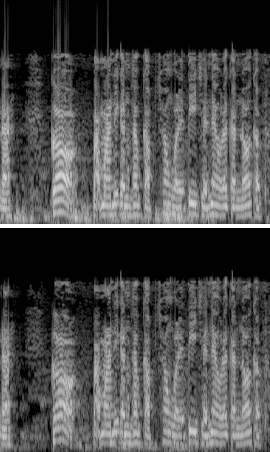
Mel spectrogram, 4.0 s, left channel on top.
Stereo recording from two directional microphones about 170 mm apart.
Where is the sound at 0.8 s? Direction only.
20° left (ahead or behind).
